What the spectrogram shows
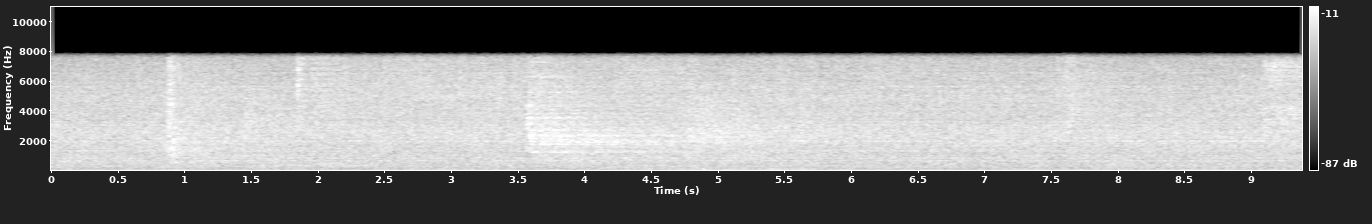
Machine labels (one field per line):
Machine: fan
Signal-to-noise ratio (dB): -6 dB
